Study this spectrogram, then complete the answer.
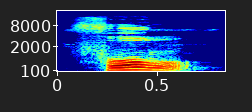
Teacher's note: रा साकिन से पहले हरफ पर ज़बरिया पेश और रा को मोटा अदा किया जाता है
